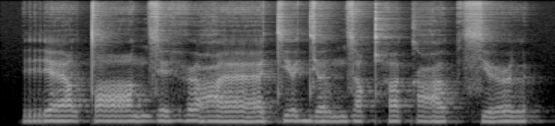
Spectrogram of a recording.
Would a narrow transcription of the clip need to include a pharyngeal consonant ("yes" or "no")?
yes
